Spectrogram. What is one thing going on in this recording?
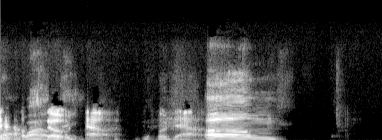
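A man talks cheerfully over an online call.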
